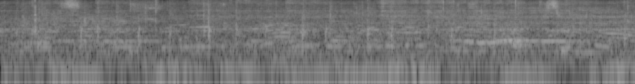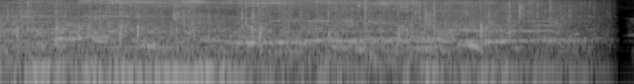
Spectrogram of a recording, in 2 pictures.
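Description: Outdoor crowd ambience at a street race: scattered voices and chatter from spectators and participants over a steady low rumble.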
